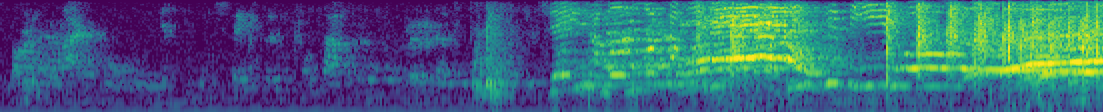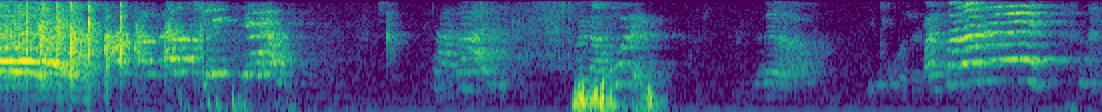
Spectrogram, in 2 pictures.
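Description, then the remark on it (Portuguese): A group of office staff bursts into loud shouting and rapid, sustained clapping to celebrate a paid contract, lasting several seconds before settling, then brief cheers and voices rise again. “Quando paga um contrato, a gente grita para comemorar, tá vendo? Tá escutando?”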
